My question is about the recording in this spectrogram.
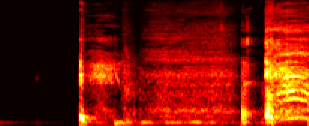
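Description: Coughing and throat clearing from a person at a beer tasting with something caught in the throat: a sharp cough, then a rough, sustained rasp, then two more harsh bursts close together, loud and with no talk.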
